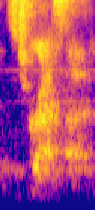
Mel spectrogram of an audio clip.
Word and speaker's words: Teresa: And is it Teress? Yeah, it's Teresa is the pronunciation, and you can put, I mean, yeah, You tell me.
